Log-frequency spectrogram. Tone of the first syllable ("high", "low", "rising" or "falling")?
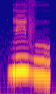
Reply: high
